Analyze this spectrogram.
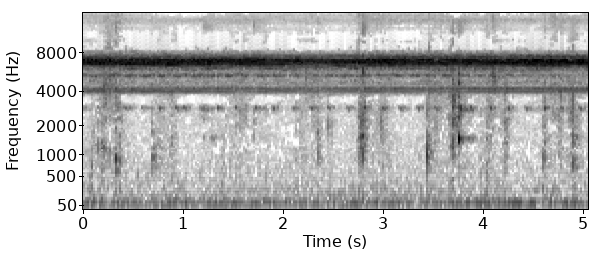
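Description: Night chorus of crickets: a steady, unbroken high-pitched trilling, with a few faint clicks over it.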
